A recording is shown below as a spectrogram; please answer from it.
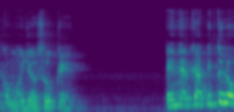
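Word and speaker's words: Josuke: El nombre del protagonista es pronunciado como Yosuke, sin la U. Sin embargo, en otras versiones como la versión en castellano sí se pronuncia como Yosuke.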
